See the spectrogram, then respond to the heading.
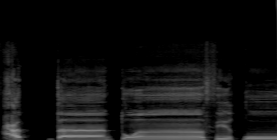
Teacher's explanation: Dibaca panjang qu-nya dua harakat. Hatta tunfiqu mimma. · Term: mad thobi'i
